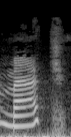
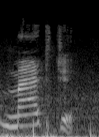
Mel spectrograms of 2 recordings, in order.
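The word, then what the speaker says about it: match: glisten उसके बाद है मैच कैच एंड बैच अगर टी उच्चारण करोगे तो क्या हो जाएगा मैट कैट बैट च ऑफ्टन न इस तरीके से तो यह गलत हो जाएंगे आपको टी जो है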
